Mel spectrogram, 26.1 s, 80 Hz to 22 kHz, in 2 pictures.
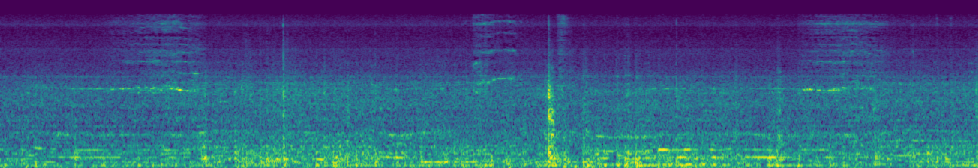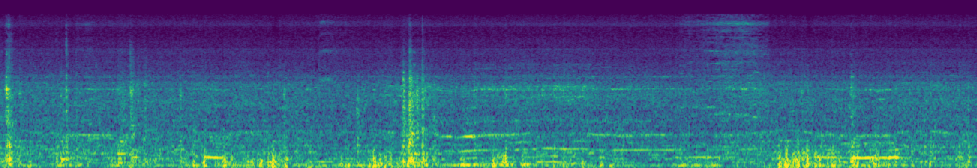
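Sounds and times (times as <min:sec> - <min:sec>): hydraulics whining: 0:00.1 - 0:26.0
high squeal: 0:01.2 - 0:02.8, 0:06.3 - 0:07.0, 0:10.6 - 0:11.9, 0:19.2 - 0:23.4.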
